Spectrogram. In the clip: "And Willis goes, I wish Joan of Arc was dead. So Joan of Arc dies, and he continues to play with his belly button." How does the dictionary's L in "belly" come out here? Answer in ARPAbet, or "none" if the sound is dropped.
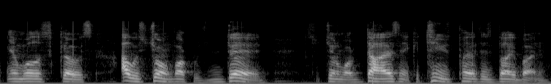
L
